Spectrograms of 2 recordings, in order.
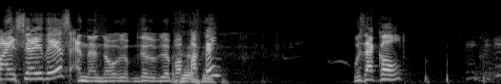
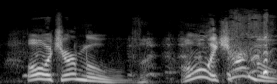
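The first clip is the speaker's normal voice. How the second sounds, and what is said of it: Funny voice of weary checkers player. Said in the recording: “I'm doing a funny voice ... my impression of someone playing Chinese checkers for 4 hours in a row”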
